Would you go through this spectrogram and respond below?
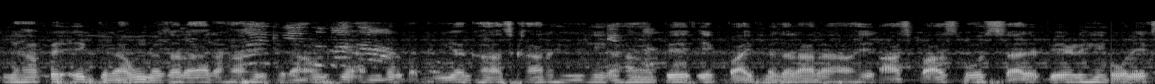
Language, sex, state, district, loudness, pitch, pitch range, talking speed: Hindi, male, Bihar, Muzaffarpur, -25 LUFS, 110 Hz, 105-115 Hz, 160 wpm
